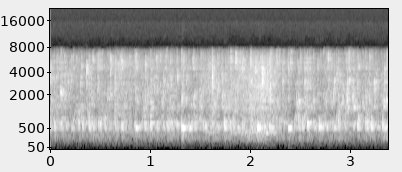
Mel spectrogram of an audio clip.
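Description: Water drains slowly from a Maytag/Whirlpool Duet Sport front-load washer with a restricted drain pump, making a steady, close gurgling trickle with small splashy bursts throughout, no voices.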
